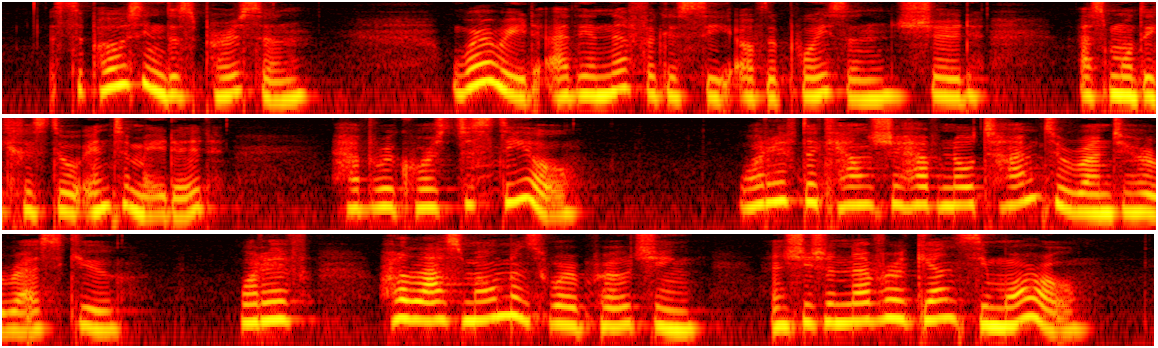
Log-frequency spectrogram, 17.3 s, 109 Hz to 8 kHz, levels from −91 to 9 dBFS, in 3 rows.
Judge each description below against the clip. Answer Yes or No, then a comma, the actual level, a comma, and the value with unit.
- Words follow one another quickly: No, average, 155 wpm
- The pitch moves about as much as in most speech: Yes, average, 4.7 semitones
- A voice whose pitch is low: No, very high, 250 Hz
